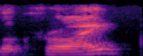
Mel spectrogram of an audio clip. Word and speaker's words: Lacroix: That is LACROIX, or Lacroix in French. – Lacroix is the main pronunciation, is that right? – It's I guess you could call it, you can say Lacroix or Lacroix. It doesn't really matter. They're both ways to say it, but it's fine either way.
